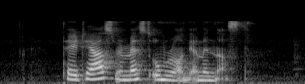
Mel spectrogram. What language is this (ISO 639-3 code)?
fao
